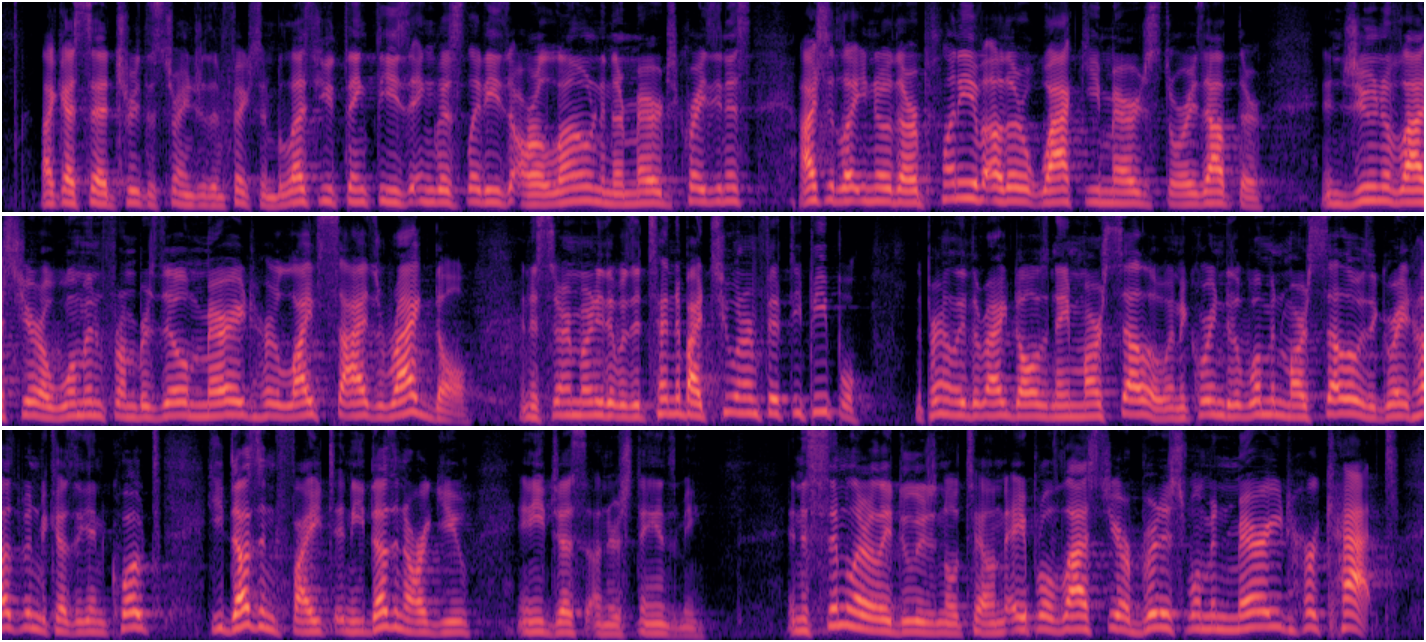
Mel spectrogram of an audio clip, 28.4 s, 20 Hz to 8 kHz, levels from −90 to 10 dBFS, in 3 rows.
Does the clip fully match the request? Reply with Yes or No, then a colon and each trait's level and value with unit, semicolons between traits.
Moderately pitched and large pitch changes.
No: medium, 175 Hz; average, 3.7 semitones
